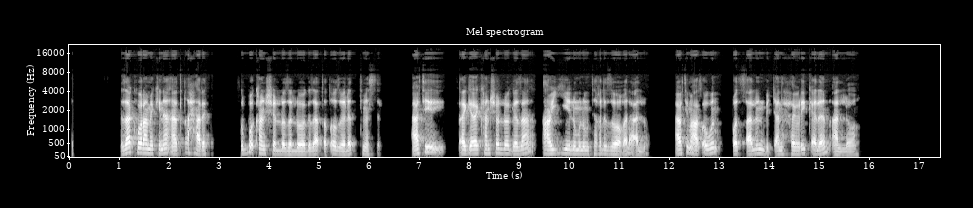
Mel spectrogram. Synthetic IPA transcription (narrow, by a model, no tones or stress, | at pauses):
ʔɨzakʰoɾamɐkʰinaʔa̰βt̪ʼɨkʼaħad̪ɐ | t͡sʼɨbːuʔʼkʰanʃɐlːozɐlːɐwoɡɐza̰t̪ʼɐt̪ʼowzɨβɐlɐt̪ʰːɨmɐsɨl | ʔaβt̪ʰi | t͡sʼɐ̰ɡɨʕikʰanʃɐlːo̞ɡɐzaʕaβjilɨmlumt̪ʰɐxlizɨwɔχʼɐ̰lɐ̰a̰lːo | ʔaβt̪ʰima̰ʕt͡sʼɐwːʊn | kʼɔt͡sʼːalɨnbɨt͡ʃʼːanɨħɨβɾikʼɐlɐma̰lːɐwo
